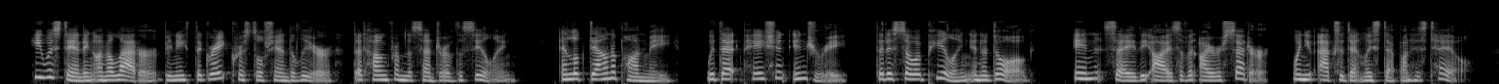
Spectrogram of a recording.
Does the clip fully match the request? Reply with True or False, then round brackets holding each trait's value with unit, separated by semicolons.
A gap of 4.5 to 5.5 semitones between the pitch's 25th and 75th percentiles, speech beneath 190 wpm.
False (4.8 semitones; 195 wpm)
